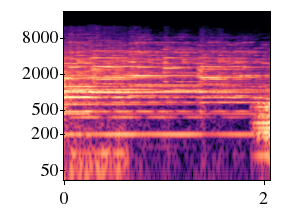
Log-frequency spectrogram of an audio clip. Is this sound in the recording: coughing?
no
